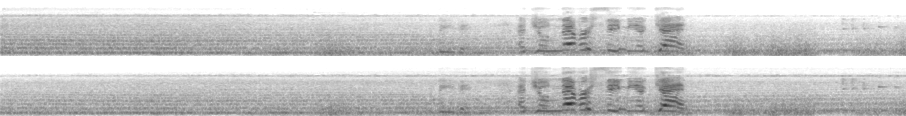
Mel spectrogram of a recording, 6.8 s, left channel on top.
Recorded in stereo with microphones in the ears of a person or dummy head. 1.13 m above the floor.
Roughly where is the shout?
Right.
